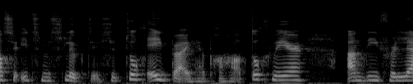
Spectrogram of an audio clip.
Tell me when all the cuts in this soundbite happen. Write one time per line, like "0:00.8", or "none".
0:01.1
0:01.4
0:02.5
